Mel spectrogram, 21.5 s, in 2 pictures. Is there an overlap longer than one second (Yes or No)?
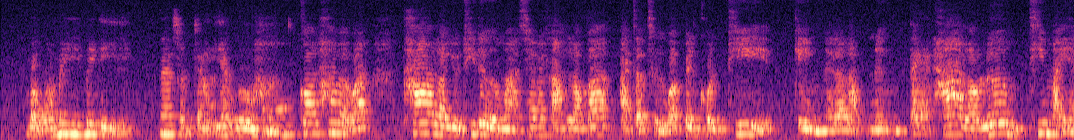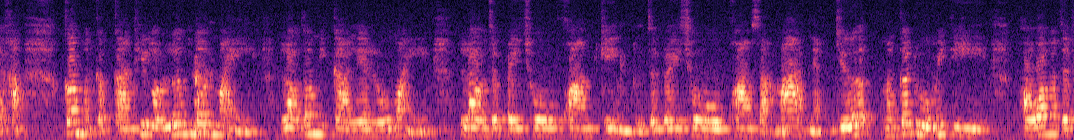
No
